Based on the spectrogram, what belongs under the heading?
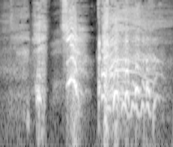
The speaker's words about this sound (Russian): Можешь чихнуть, пожалуйста? Мне нравится, как ты чихаешь. Как я чихаю? Как дельфин. Как дельфин.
